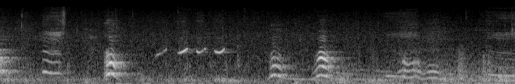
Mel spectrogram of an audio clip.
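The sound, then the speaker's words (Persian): A dog barks at a person several times in short, uneven bursts, loud, with a steady rain-like hiss in the background and no speech. “میشه به این سگ آدم خوره توضیح بدی که به من پارس نکنه؟”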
